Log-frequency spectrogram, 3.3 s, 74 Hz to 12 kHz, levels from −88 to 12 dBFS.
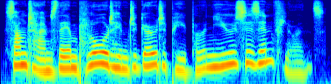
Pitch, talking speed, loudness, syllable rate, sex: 205 Hz, 215 wpm, -17 LUFS, 6.6 syllables/s, female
